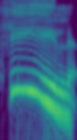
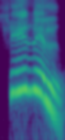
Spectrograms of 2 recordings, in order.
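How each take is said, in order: First: The words are joined into one short syllable. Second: Both words are said fully and separately.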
